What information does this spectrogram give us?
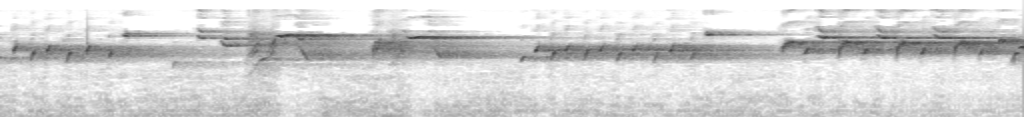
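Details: Moroccan Wydani-style song from a European goldfinch, with rapid liquid twitters and chattering trills. A brief dip in loudness comes mid-way before the bird resumes with strong, high, ringing phrases.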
